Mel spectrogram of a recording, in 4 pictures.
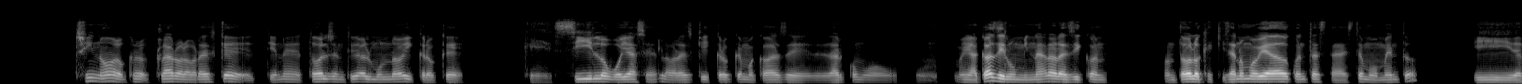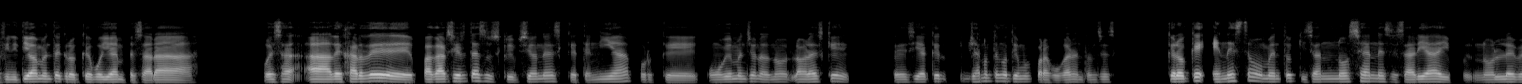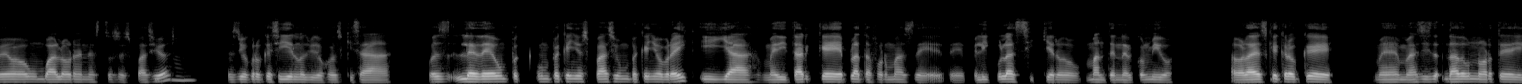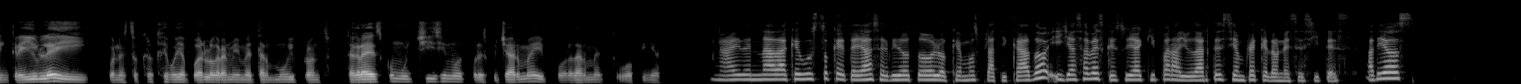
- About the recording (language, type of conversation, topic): Spanish, advice, ¿Por qué no logro ahorrar nada aunque reduzco gastos?
- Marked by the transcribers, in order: tapping; other noise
